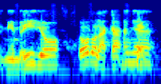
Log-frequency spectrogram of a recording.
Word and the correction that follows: membrillo: tejocote y membrillo, güey. Pronuncia correcto.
